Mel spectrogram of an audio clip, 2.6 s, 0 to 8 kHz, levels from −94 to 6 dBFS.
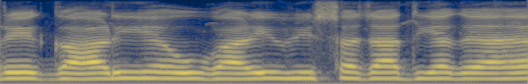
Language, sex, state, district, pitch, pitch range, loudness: Hindi, male, Jharkhand, Deoghar, 210 Hz, 205-215 Hz, -13 LUFS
